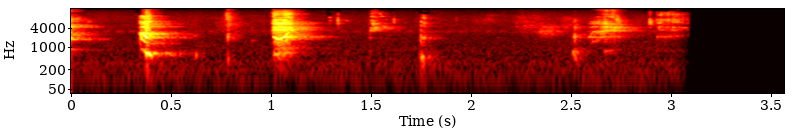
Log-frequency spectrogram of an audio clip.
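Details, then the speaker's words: Adult in week 5, day 6 of whooping cough: spasms of involuntary throat clearing in a rapid run of short, harsh bursts with squeaky, whistle-like edges, attributed to swollen, tight vocal cords. "it's gotten some very weird noises coming out um I think it's also because the vocal cords are very swollen and tight and they they can make some very odd weird whistling or strange sounds"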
